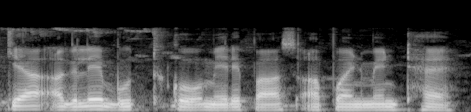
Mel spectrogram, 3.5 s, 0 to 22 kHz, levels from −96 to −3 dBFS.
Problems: constant background noise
